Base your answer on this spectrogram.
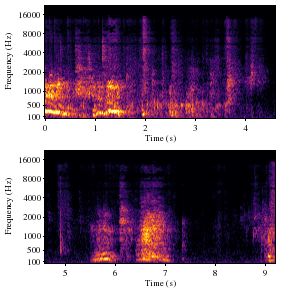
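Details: Two Miniature Schnauzer pups, brothers just back from full grooming, inspect each other indoors. Soft growly grumbles and whimpers arrive in short uneven bursts, loudest at the start, with quiet gaps and faint shuffling.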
